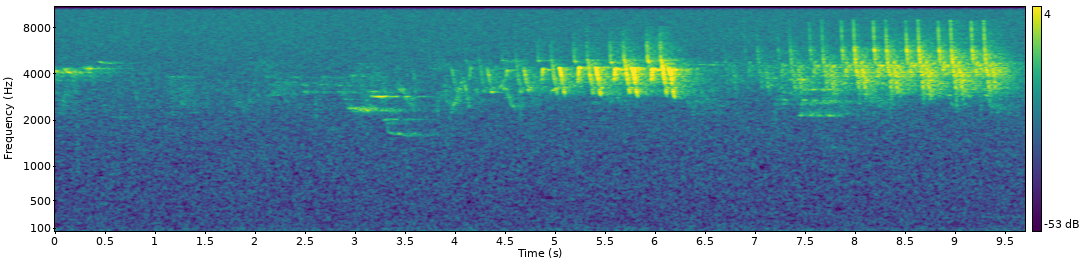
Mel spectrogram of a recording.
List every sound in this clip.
Yellow-rumped Warbler, Veery, Wood Thrush, Scarlet Tanager, Ovenbird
